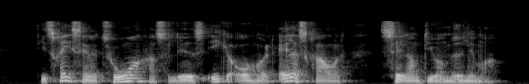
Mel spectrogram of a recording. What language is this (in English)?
Danish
